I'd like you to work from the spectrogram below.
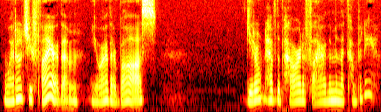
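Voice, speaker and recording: A woman playing a caring, gently teasing vampire in a soft, unhurried, comforting ASMR roleplay, sometimes slipping toward a whisper. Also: medium pitch, vocal fry, slightly rough, dry recording, clean studio sound. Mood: sympathetic.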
